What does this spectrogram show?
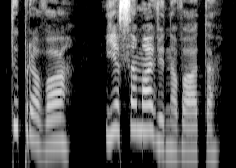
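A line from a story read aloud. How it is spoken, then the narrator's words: Sighing. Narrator (Russian): вздохнула кукушка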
